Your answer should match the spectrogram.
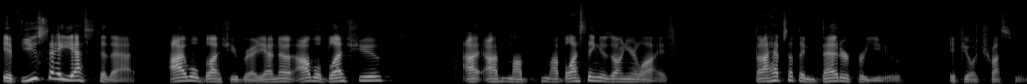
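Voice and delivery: soft, low, tender reassurance; very gentle. Retold or imitated. The Lord reassuring him about trust, very gently. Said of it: "said very gently to me".

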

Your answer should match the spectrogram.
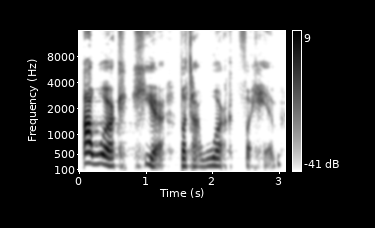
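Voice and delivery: imitated Caribbean accent, slow and deliberate; Simple Paul. Simple Paul explaining whom he works for, slow Caribbean accent. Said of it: "I have to do the accent".

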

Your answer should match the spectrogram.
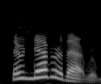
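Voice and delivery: puzzled disbelief. Retold or imitated. Pastor recalling his thoughts about the laughing congregation, puzzled. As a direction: pitch it way up in mock bafflement.

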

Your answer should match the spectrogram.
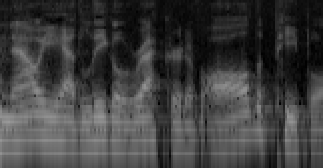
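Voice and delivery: ordinary talk, nothing marked

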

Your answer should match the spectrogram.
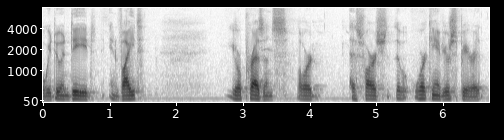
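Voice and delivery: low, soft, unhurried praying voice; hushed pastoral prayer to open the service; quiet prayer. Real, not acted. Pastor leads an opening prayer.

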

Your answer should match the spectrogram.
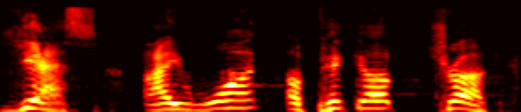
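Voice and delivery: slow, stressed "want" in "I want a pickup truck"; drawn-out, insistent "Yes, I want a pickup truck"; emphatic yes. Retold or imitated. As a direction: lean hard on the word "want". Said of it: "I would answer with an emphatic".

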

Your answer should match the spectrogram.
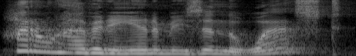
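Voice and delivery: high, fast shriek of outrage; a king shrieking in disbelief; mad king ranting. Acted. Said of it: "And the king shrieked".

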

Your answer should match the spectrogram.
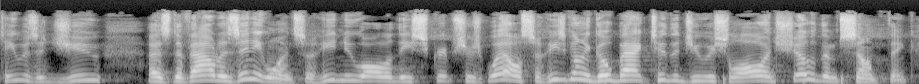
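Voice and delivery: ordinary talk, nothing marked

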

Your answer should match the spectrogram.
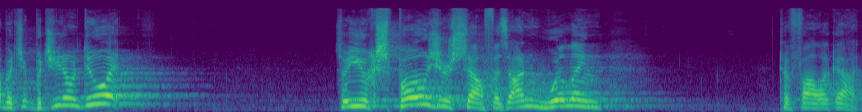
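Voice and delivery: high, loud preaching rebuke. Real, not acted. Preacher calls out the congregation, loud and high. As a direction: raise it against hypocrites.

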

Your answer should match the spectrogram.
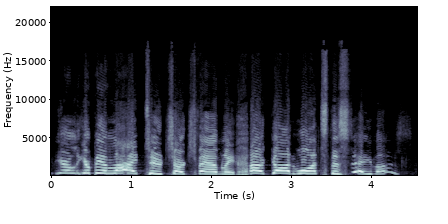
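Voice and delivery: fiery sermon, shouted and slow; preaching at full force. Acted. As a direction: preach it out loud to the church.

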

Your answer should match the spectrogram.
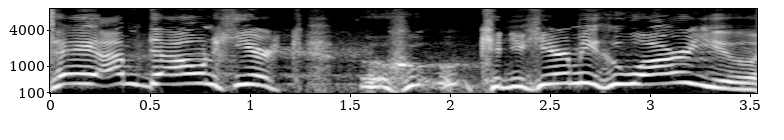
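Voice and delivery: mock calling out, pitched high. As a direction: act out hailing someone far above. Trapped Jack calls up to voice.

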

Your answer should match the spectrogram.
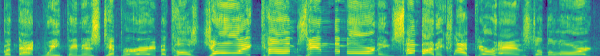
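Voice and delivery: high, loud, driving preacher cadence; full-force preaching. Real, not acted. Preacher promising the congregation a healer, full-force preaching.

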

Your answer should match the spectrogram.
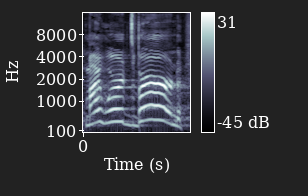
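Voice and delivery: high, drawn-out comic wail; mock burning-tongue cry. Imagined reaction to burning tongue.

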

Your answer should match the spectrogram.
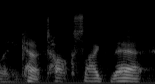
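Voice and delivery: a light, soft imitation of a Mississippi drawl; just hint at a slow Southern Mississippi drawl, half under the breath. Pastor lightly imitating his mentor's Mississippi drawl for the congregation. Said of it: "so he has this drawl".

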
